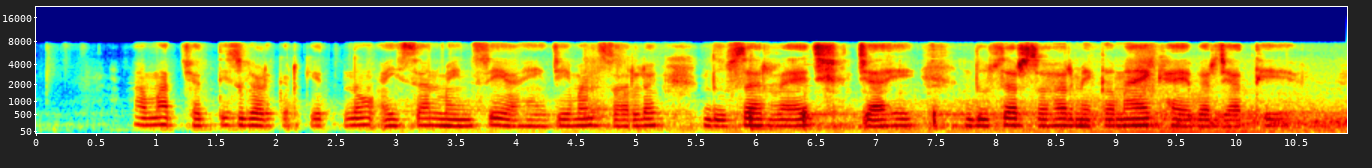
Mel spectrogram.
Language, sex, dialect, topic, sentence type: Chhattisgarhi, female, Northern/Bhandar, agriculture, statement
